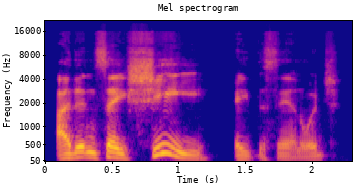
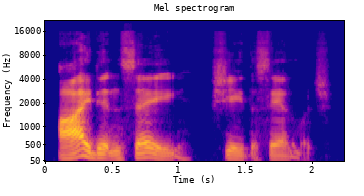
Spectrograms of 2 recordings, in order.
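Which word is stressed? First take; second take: she; I. First: The word "she" carries the main stress. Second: The word "I" carries the main stress. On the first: Someone other than her ate it. "I told you it was somebody else" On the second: Someone else said it. "It must have been somebody else that said it"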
